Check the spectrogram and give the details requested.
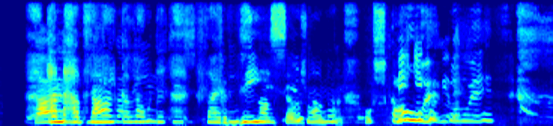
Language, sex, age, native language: Icelandic, female, 18-19, Icelandic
